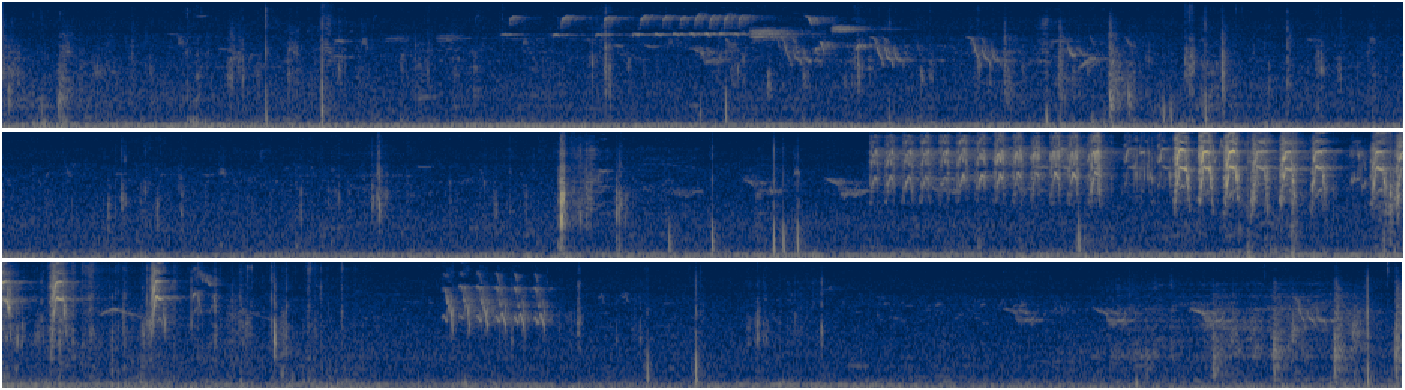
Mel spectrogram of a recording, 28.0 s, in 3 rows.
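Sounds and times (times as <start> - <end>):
songbird trilling: 14.4 - 20.2.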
